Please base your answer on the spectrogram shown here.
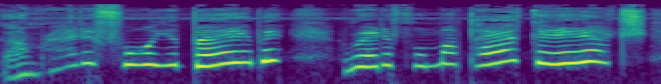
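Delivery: very high, singsong mock glee; stoked. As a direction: play up eager anticipation in a high voice. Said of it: "I'm, like, stoked".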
